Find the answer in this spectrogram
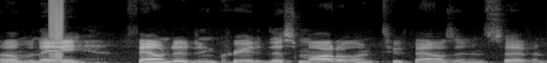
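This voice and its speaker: A fairly high-pitched man with an Idaho accent, bright and sharp in tone, at a moderate pace over a quiet background. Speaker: student. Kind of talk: class presentation.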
